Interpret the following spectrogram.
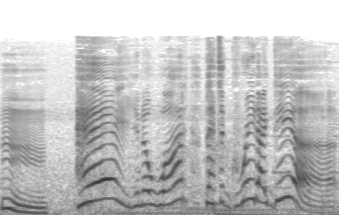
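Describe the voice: A man puts on a cartoonish character voice at an extremely high pitch, moving slowly through very wide pitch swings.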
